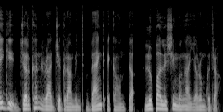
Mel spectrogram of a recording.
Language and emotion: Manipuri, neutral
